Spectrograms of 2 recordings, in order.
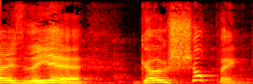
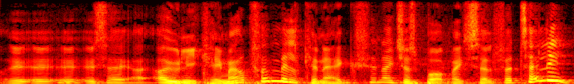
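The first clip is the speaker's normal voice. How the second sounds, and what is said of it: Attempted Welsh accent. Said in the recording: “Welsh bloke, and I'll have a crack at the accent”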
